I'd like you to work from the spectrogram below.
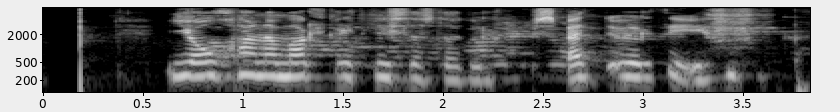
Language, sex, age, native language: Icelandic, female, 13, Icelandic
